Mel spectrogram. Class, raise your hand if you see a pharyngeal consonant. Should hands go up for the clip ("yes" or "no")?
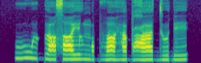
yes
